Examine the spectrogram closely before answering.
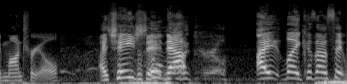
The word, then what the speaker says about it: Montreal: Montreal. Yes. If you really want to press them, it's Montreal. What? Montreal. Montreal? Montreal. Montreal. Montreal. That's how they say it.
